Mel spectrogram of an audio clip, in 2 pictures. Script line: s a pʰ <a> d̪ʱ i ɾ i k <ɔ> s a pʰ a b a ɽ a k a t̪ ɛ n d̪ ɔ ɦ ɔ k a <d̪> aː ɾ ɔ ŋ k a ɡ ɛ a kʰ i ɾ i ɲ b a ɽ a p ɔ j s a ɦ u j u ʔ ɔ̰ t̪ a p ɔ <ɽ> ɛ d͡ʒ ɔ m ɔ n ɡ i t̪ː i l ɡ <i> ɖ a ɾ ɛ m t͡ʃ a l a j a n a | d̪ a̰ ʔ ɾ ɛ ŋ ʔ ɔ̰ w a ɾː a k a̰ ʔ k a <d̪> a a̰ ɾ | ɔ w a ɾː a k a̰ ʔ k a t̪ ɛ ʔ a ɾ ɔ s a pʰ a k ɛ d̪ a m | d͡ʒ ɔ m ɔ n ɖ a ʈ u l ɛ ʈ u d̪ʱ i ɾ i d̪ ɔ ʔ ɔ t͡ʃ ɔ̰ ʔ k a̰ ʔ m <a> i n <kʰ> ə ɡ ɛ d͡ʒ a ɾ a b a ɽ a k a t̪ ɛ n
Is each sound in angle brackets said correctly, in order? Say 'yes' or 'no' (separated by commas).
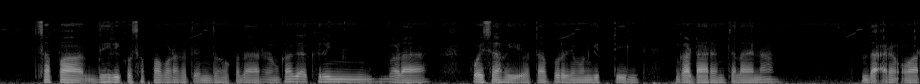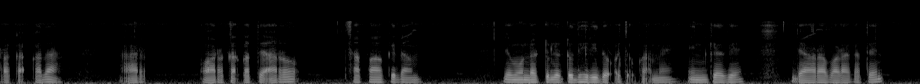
yes, yes, yes, no, no, yes, no, no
